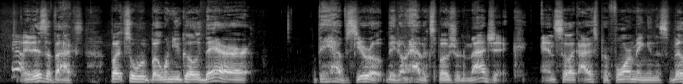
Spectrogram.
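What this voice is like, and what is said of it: Usual voice. Nothing is said of it.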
